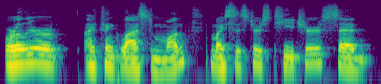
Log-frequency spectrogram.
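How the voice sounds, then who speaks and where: A man's voice: medium pitch, takes it slowly, a little mellow. A man streaming live, talking casually and candidly to his chat, swearing now and then and answering comments as he goes. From Michigan, United States. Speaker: livestreamer. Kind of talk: casual livestream talk to chat.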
